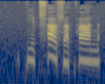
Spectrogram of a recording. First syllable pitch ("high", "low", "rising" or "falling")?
rising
